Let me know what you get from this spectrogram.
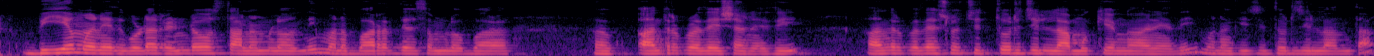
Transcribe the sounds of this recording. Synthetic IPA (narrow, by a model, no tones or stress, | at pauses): biːemɐne̞ːd̪ikuːɽaːɾe̞ɳɖoːʋɐst̪ʰaːnɐmlo̞ːund̪imɐnɐbʱaːɾɐt̪̚d̪ɛːʃɐmlo̞ːba | aːnd̪ʱɾɐpɾɐd̪eːʃɐneːd̪i | aːnd̪ʱɾɐpɾɐd̪eːʃlo̞ːt͡ʃit̪ːuːɾd͡ʒilːaːmukʰjɐŋɡaːɐneːd̪imɐnɐk̬it͡ʃit̪ːuːɾd͡ʒilːaːɐnt̪aː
